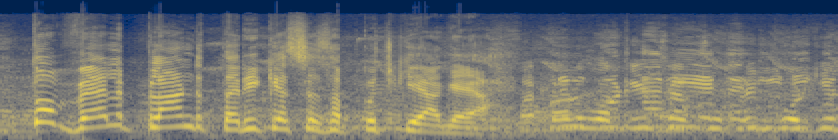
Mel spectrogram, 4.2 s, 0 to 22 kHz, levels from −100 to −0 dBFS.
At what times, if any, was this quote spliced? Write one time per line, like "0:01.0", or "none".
none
